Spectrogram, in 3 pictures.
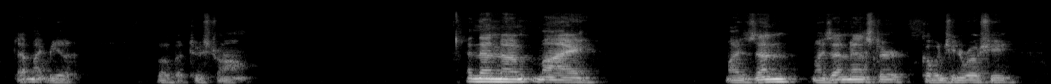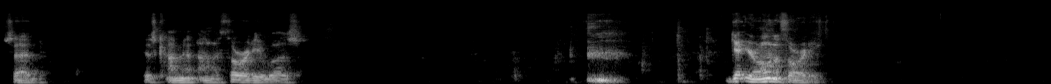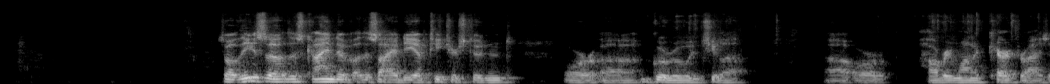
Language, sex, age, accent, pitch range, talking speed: English, male, 60-79, American, 95-115 Hz, 100 wpm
